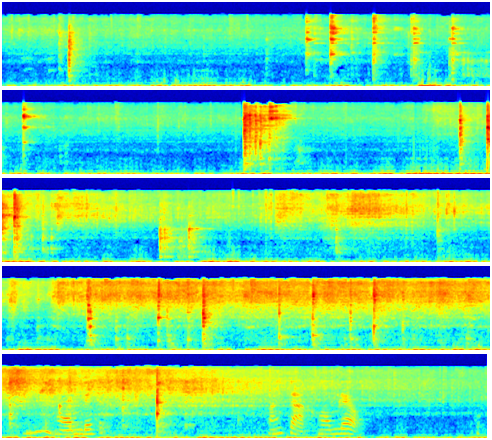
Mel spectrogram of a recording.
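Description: Curry paste frying in hot oil in a stainless steel pot, sizzling while a metal ladle scrapes and knocks against the pot as it is stirred. The sizzle grows denser from about halfway through.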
